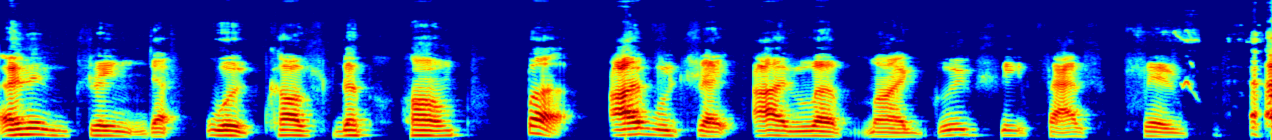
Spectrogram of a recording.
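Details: Dysarthria in an adult male with cerebral palsy, which he believes was likely caused by an overdose of a particular drug; the condition affected his voice.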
